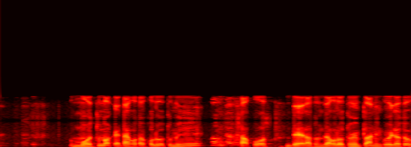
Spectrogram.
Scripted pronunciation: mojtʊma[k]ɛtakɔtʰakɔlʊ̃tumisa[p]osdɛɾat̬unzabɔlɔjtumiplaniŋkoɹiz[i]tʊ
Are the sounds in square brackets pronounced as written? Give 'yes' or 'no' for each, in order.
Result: yes, yes, no

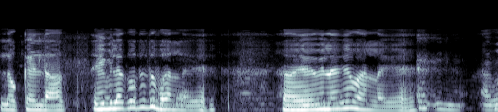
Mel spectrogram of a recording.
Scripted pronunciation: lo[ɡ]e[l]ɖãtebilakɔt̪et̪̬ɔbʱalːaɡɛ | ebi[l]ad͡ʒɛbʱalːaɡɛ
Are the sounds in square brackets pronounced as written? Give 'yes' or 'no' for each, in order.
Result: no, yes, yes

